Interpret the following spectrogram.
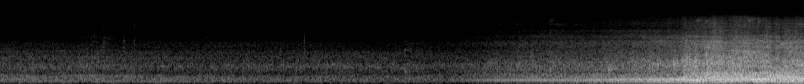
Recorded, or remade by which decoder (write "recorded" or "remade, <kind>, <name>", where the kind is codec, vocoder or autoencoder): recorded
